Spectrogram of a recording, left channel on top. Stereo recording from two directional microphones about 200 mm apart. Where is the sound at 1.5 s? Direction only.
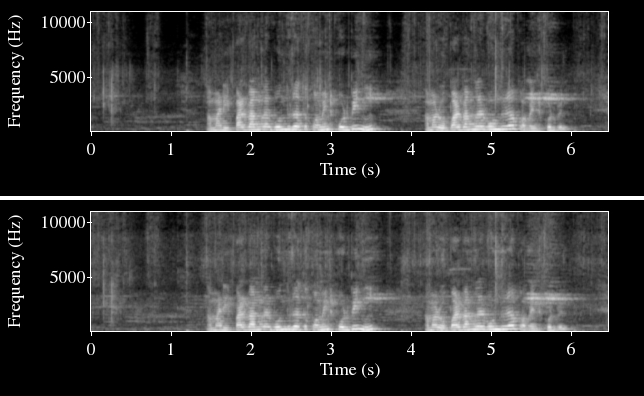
15° left (ahead or behind).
